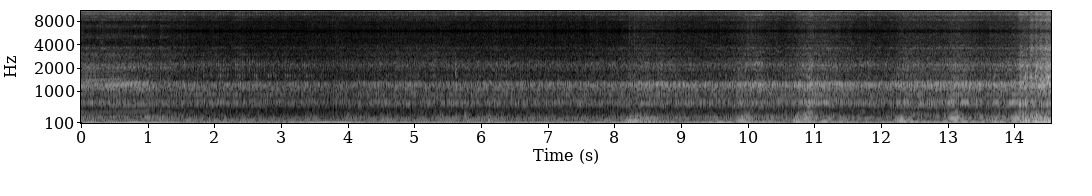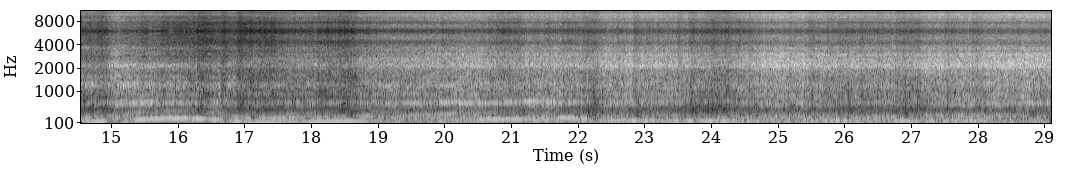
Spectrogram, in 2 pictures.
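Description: Peugeot rally car engine held at the start line with repeated throttle blips, then launching at full throttle about halfway through. It accelerates hard, the engine note climbing and dropping back with each upshift, heard from onboard the car.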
